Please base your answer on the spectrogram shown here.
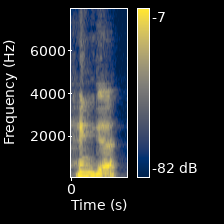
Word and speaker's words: Henga: The dwarf's name is Henga, but it's spelled like hinge.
